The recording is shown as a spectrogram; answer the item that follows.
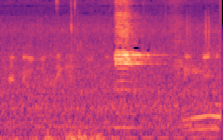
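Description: A short, high-pitched toot a little over a second in, like a horn sounding briefly, over low handling rumble. A voice starts near the end.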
